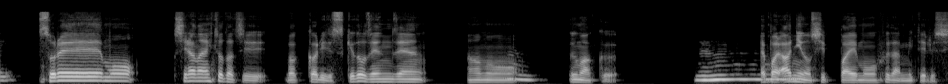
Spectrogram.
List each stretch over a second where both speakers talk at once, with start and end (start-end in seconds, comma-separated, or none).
none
